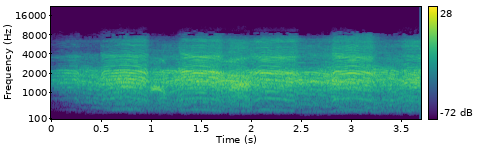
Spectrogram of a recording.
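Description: Loud, harsh cawing of many birds at a breeding colony, the rough calls overlapping into a continuous, raucous din with no pauses.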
